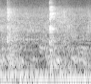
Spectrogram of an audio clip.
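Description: Boiled Maggi noodles being stir-fried with soy sauce, a soft sizzling hiss with two quick scraping stirs of a utensil in the pan, brief and moderately quiet.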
